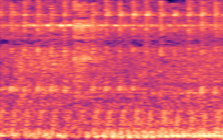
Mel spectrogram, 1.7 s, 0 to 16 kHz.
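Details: Vario 125 scooter after radiator leak repair and flushing of coolant-contaminated milky oil, running with coolant circulating: even, steady low idle thrum with no knocks, ticks or whine; engine sounds healthy.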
